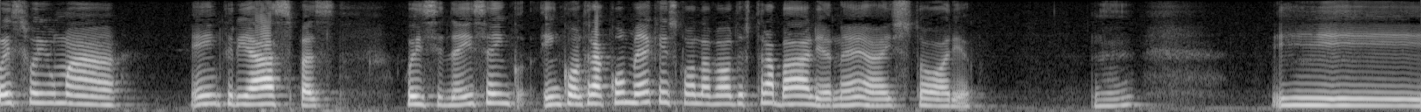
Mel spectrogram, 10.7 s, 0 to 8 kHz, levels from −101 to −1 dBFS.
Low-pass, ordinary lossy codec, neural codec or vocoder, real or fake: none; none; none; real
